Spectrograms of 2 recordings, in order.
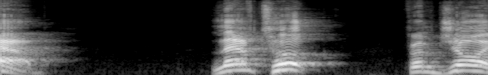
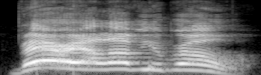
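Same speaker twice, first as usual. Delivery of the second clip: much louder, heartfelt cry out; loud emotional shout; 4 semitones higher, 11 dB louder than usual. Real, not acted. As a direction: yell it out full of feeling. Shouting love, crying.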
